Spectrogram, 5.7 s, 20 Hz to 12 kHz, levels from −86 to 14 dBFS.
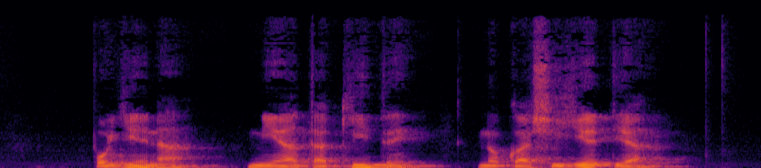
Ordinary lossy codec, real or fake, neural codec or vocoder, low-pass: MP3, 48 kbps; fake; autoencoder, 48 kHz, 32 numbers a frame, DAC-VAE, trained on Japanese speech; 10.8 kHz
